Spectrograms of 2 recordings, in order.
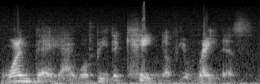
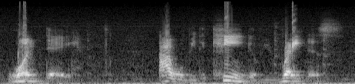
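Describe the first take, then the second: First: It is said in a put-on character voice. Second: It is said in a plain reading voice.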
